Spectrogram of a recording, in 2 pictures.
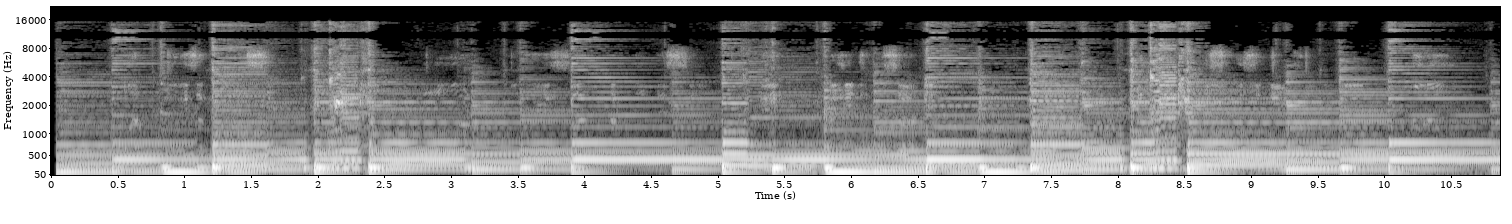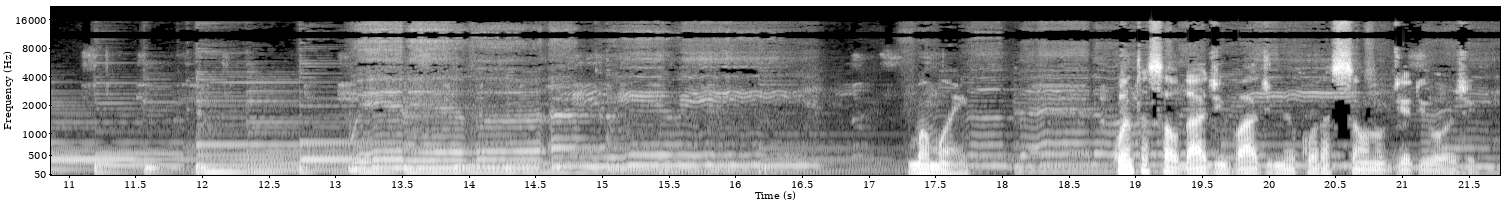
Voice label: voz masculina; dia das maes para mae distante

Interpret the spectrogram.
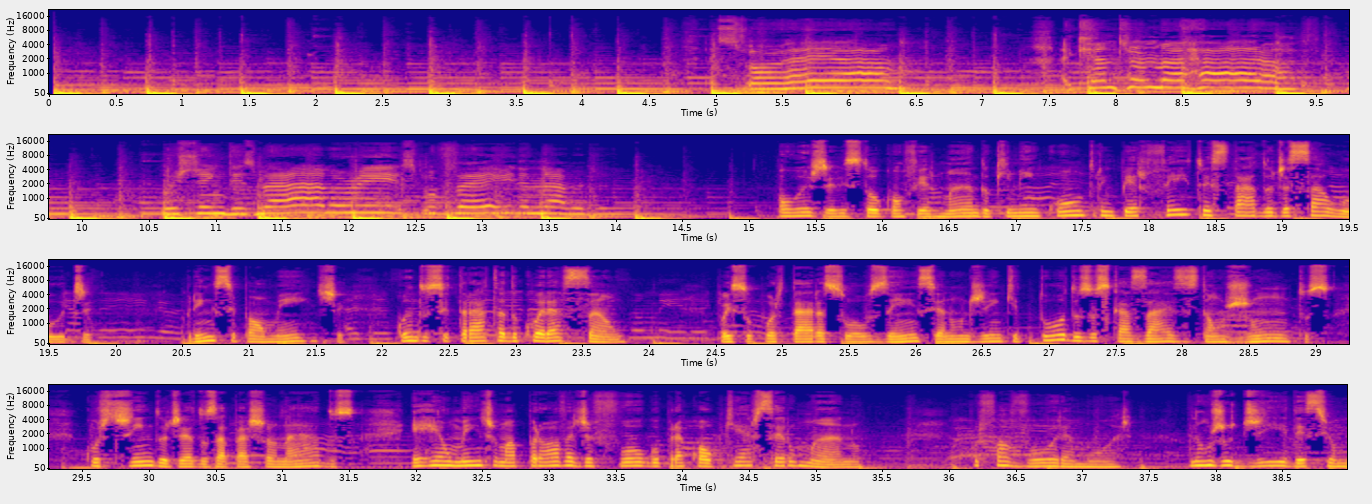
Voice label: dia dos namorados amante, voz feminina; dia dos namorados amantes voz feminina

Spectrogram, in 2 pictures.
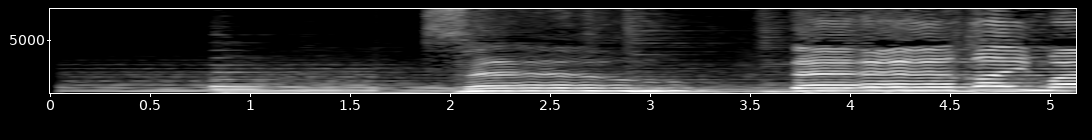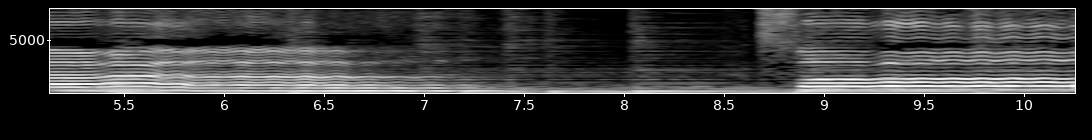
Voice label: dia dos namorados gospel namorada, evangélica voz masculina

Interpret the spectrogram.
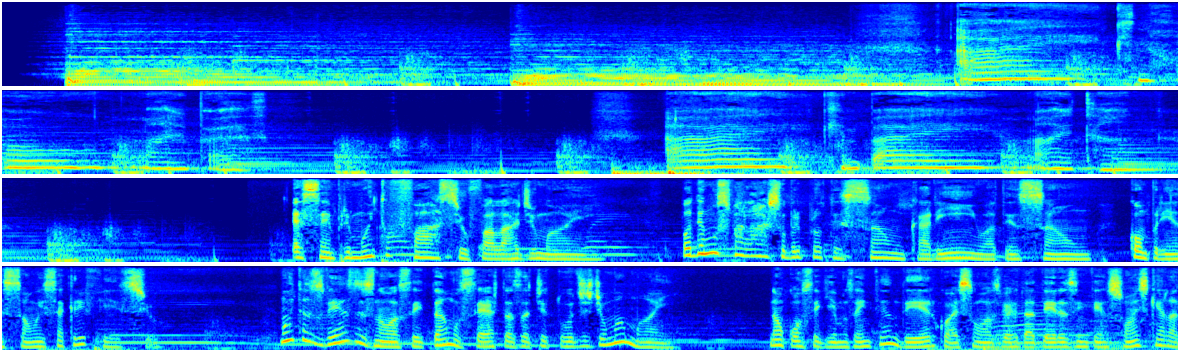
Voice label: Homenagem para Mãe, Voz Feminina; Homenagens

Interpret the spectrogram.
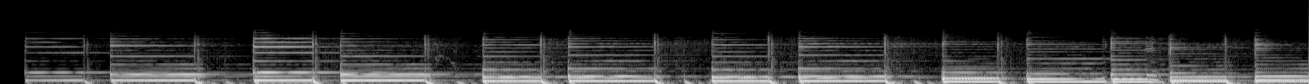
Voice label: desculpa masc neutra, Telemensagem de Desculpas Geral – Voz Masculina

